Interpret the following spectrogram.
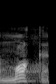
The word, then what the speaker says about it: Mooca: A gente fala Moca, né? Porque a gente já fundiu os dois Os... Mas a gente escreve com 2 Os, Mooca, né?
